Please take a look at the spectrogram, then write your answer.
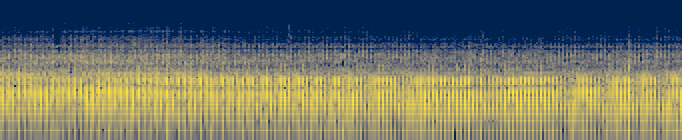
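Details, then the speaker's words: Old McCulloch chainsaw after adjusting the carburettor screws: a crisp, even two-stroke buzz holds a steady pitch with no stumbling or surging, running clean and well tuned. "She's bang on now."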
